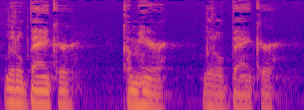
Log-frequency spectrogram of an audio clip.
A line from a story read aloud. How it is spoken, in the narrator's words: murmuring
